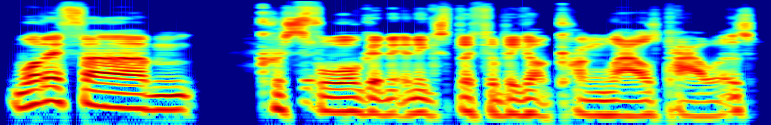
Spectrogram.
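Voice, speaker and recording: Low-voiced man hosting, dry close sound. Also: lively intonation, normal speed, fairly bright tone, no room sound. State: sick, congested throat. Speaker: podcast host. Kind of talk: casual film discussion.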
